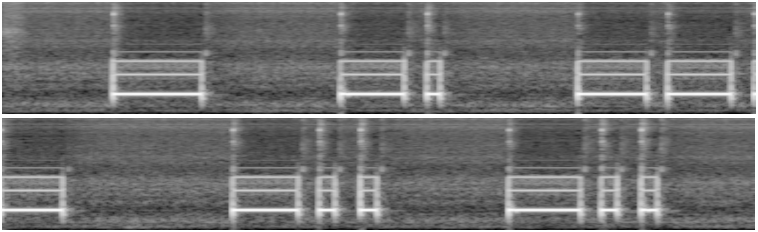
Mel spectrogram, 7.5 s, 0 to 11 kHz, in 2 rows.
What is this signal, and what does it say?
Morse code, heard as a keyed tone, about 12 wpm, spaced as for 8 wpm, 600 Hz. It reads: TNODD
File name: 4 LEZIONE CW 1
